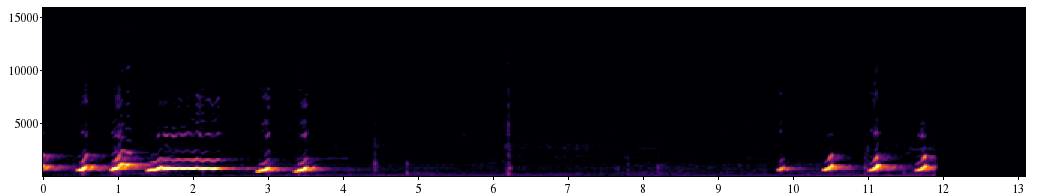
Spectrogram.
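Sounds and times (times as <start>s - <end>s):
gibbon whooping hoots: 0.0s - 3.9s, 9.8s - 12.0s.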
